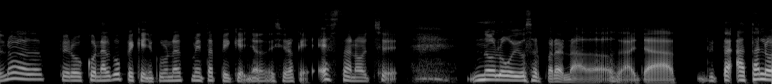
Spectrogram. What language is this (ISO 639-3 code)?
spa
